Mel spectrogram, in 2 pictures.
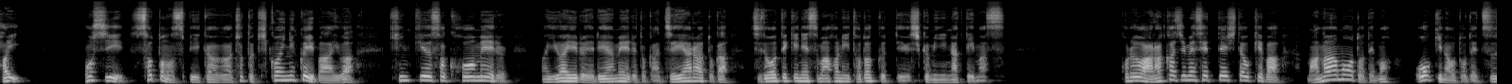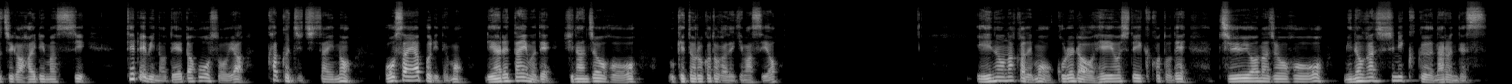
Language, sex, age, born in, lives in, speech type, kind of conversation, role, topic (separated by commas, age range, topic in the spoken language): Japanese, male, 25-29, Japan, Japan, read, expert-assistant, expert, 災害時に信頼できる情報をどのように集めればよいですか？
